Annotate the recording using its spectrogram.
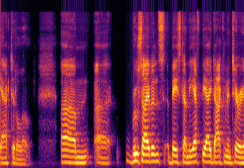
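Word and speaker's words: Ivins: What is the proper pronunciation of the man's name? Ivans.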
